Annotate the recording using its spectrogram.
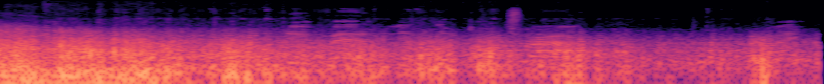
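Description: A loud thunder-like crash and rumble that begins suddenly just before and slowly dies away, with faint voice-like sounds mixed into it.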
